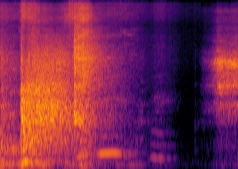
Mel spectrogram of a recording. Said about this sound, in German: Machst du ein hier Hörspiel? nee, hier ist einfach nur ein Buch runtergefallen.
